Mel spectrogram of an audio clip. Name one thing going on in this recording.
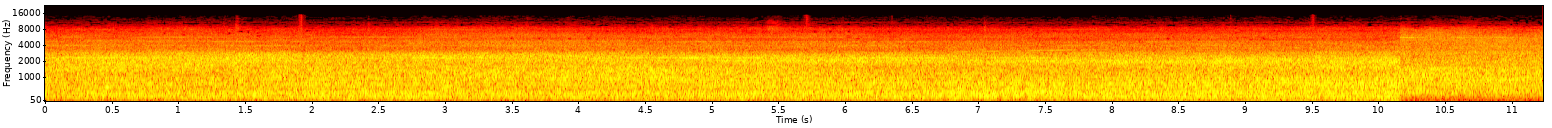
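A four-engine Boeing 747 jet roars as it takes off at full thrust.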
